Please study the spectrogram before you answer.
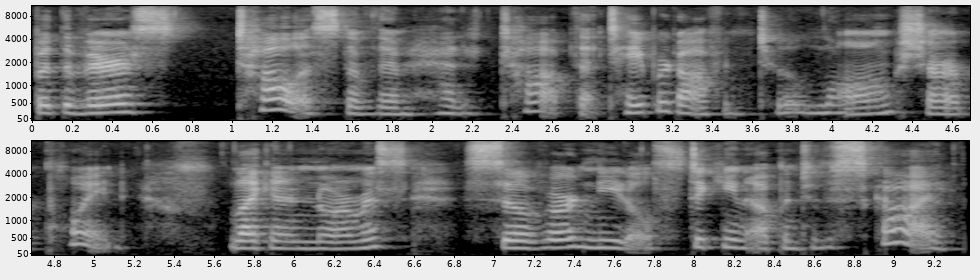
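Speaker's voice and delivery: usual speaking voice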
